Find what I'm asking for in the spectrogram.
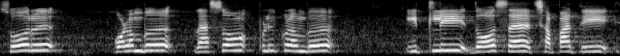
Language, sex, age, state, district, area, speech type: Tamil, female, 60+, Tamil Nadu, Mayiladuthurai, urban, spontaneous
